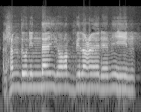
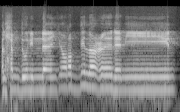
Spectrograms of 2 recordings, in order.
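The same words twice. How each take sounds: First: It is recited quickly, running into the next verse. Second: It is recited slowly, then followed by a pause. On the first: The verses are read quickly, as in night prayers. "kalau baca hadar" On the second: The follower gets time to recite each verse. "Jeda sebentar"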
